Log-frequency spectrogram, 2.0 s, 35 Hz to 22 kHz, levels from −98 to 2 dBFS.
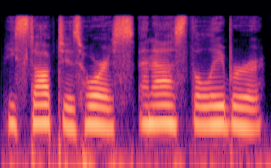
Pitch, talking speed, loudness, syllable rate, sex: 185 Hz, 235 wpm, -17 LUFS, 6.8 syllables/s, female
